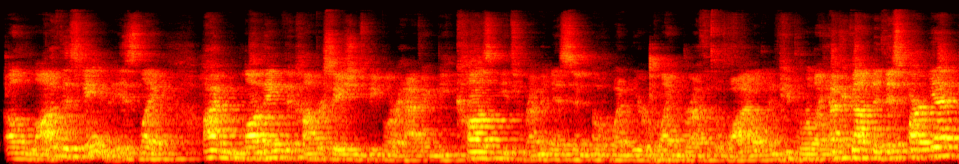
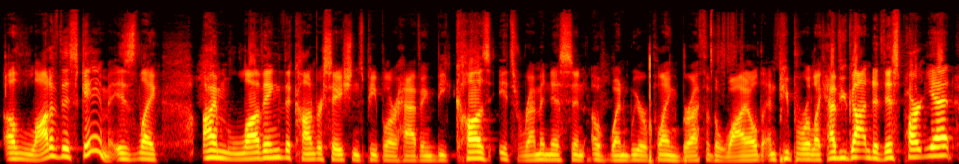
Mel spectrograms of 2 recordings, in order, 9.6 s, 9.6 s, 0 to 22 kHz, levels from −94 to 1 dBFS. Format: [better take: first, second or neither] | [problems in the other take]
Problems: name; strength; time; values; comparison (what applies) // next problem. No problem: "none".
second | off-mic speech; far // room echo; noticeable; dies away in 0.8 s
